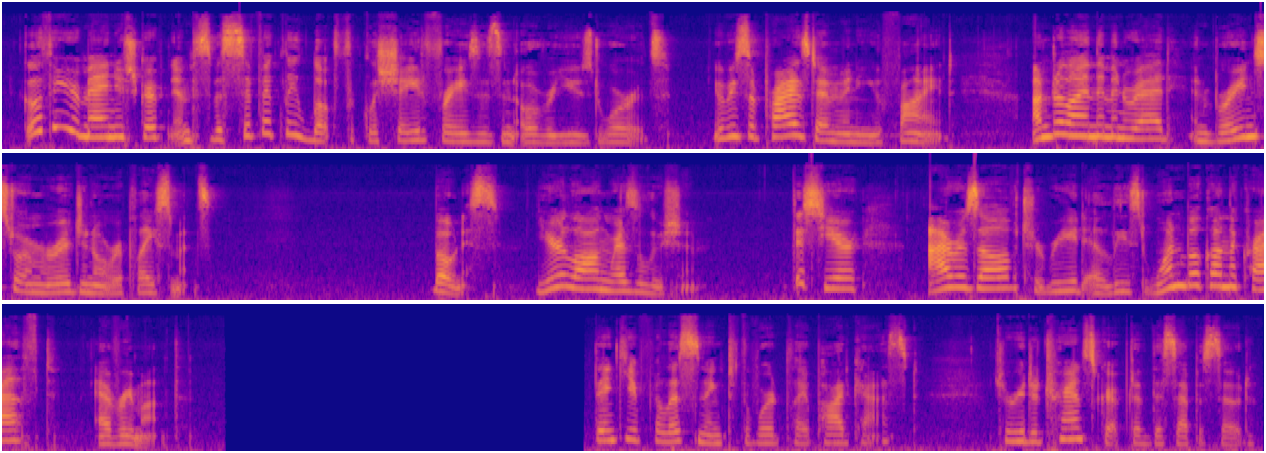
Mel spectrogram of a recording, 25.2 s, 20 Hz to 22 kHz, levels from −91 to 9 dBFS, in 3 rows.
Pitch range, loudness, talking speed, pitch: 185-275 Hz, -19 LUFS, 145 wpm, 220 Hz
